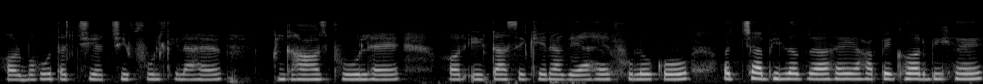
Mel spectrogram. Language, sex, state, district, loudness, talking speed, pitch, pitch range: Hindi, female, Chhattisgarh, Balrampur, -28 LUFS, 165 wpm, 240 Hz, 230-250 Hz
